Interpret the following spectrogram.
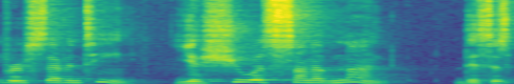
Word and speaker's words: Yeshua: The shortened form of his name is Yeshua, not Yahshua. Now, this Yahshua is an attempt to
